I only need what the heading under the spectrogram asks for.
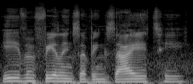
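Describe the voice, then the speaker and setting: A man teaching a guided meditation, speaking gently in short phrases with long pauses. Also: mid-range voice, fairly even intonation. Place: outdoors. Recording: outdoor class with clear background noise.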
